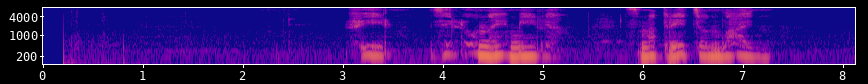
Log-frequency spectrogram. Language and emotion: Russian, sad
